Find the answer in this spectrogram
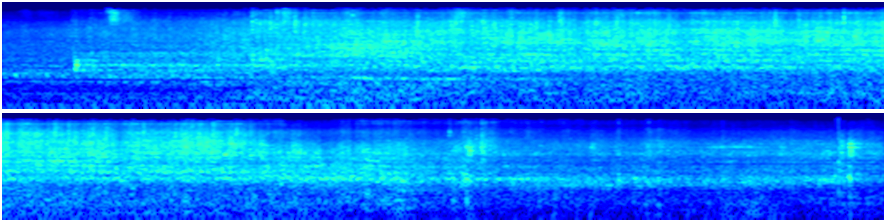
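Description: Bangladesh Railway intercity passenger train passing close by, its coaches' wheels running over the rails. The noise swells over the first few seconds, holds steady, then dies away after about twelve seconds as the last coaches move off down the line.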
